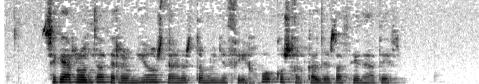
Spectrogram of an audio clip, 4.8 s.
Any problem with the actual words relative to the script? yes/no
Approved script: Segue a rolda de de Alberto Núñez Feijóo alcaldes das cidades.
yes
